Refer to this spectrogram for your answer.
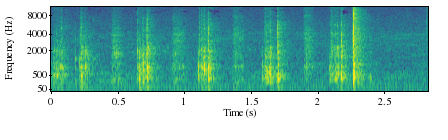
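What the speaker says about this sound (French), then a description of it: "Du coup, je coupe ça." Scissors snip through paper for a photo album page in six evenly spaced, crisp cuts, close and quiet with nothing else heard.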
